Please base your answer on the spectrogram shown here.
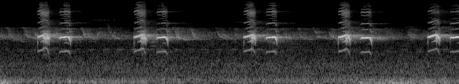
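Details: Collared kingfisher calling in a clear series of high, sharp paired notes, each pair about a second apart, five pairs in steady rhythm over a faint low background hum.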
